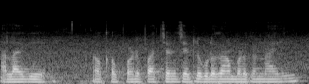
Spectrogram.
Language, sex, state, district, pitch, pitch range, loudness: Telugu, male, Telangana, Mahabubabad, 125 Hz, 120-125 Hz, -15 LUFS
